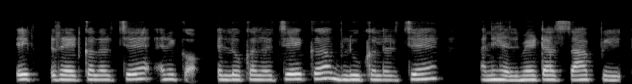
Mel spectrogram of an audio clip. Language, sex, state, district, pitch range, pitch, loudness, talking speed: Konkani, female, Goa, North and South Goa, 210-235 Hz, 215 Hz, -17 LUFS, 135 wpm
